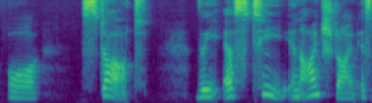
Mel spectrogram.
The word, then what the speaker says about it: Einstein: Most importantly, the German ST is not pronounced st as you would in English, for example in first or start. The ST in Einstein is pronounced st, Einstein.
